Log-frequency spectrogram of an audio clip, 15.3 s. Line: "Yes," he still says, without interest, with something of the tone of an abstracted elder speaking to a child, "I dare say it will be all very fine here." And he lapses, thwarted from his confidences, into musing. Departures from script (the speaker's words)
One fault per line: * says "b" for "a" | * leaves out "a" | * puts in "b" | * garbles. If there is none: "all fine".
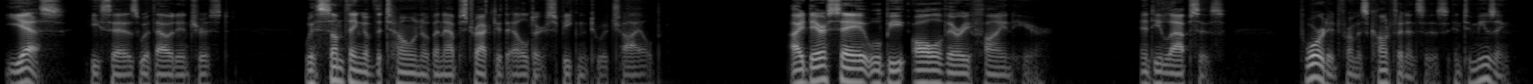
* leaves out "still"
